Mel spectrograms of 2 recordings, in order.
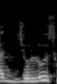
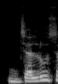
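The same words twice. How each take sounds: First: Said in the usual way. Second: जलूस starting with "ja"; short a in the first syllable of जलूस; mispronounced जुलूस. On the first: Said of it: "जुलूस होगा". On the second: Shown as a demonstration. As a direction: say जलूस as "ja-loos". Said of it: "जलूस नहीं होता".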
